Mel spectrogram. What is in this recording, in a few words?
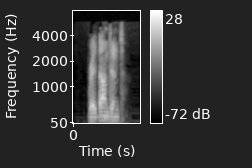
"redundant", English; adjectives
